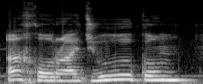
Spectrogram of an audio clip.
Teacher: را کو پر پڑا کیونکہ را کے اوپر زبر ہے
